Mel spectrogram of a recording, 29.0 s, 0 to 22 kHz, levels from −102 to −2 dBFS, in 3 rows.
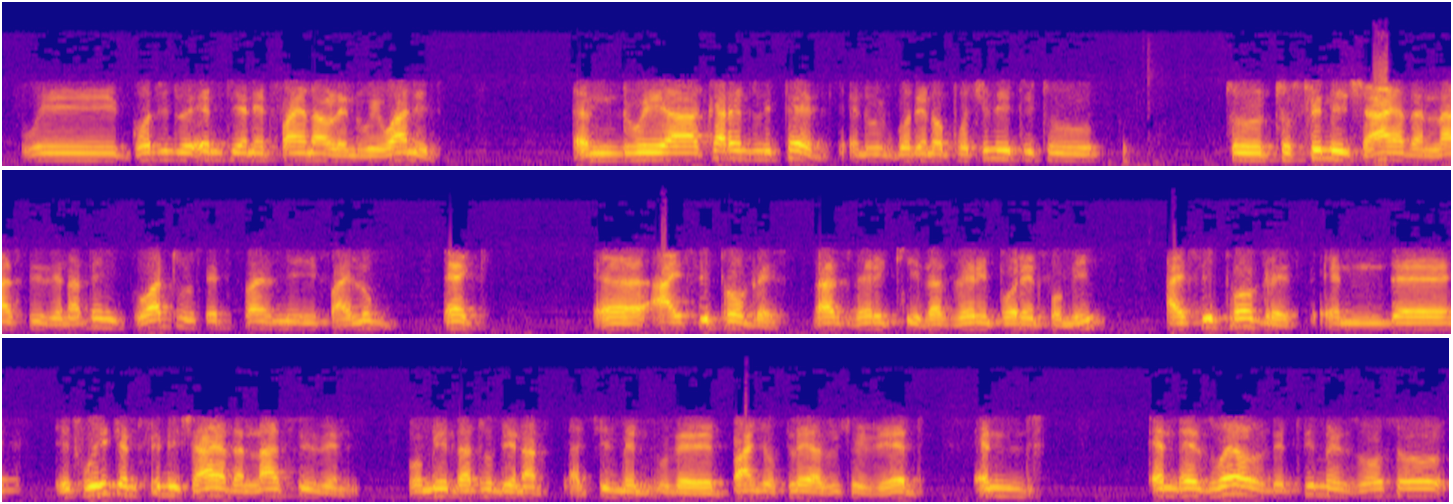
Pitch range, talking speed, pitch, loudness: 110-135 Hz, 180 wpm, 125 Hz, -20 LUFS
